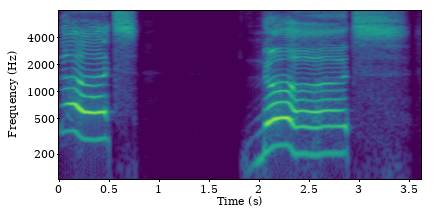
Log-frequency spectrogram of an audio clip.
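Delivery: loud, high punch on nuts; loud exasperated nuts; emphatic nuts. Real, not acted. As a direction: slam the word home. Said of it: "they will drive you nuts".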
